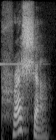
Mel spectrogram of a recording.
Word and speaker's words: pressure: And the two words are yes, the correct answer is A, pressure. Here, two S's together in the middle of the word pronounce sh, pressure, whereas two S's at the end of a word produce s.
